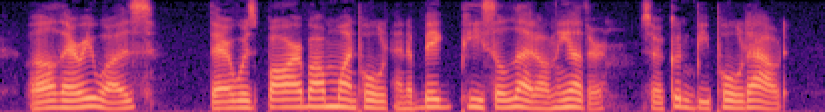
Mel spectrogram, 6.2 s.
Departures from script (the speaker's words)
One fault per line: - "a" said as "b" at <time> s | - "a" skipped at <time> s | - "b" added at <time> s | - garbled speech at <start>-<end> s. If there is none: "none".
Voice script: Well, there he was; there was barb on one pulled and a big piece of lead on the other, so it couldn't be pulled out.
none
